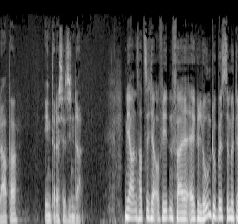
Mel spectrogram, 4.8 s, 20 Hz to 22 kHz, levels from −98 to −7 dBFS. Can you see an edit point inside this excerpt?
no; 0 cuts

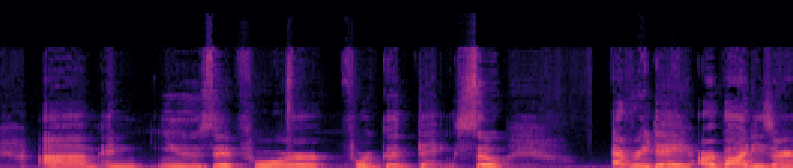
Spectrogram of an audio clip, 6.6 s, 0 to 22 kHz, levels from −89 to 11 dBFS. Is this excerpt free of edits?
yes; 0 cuts

